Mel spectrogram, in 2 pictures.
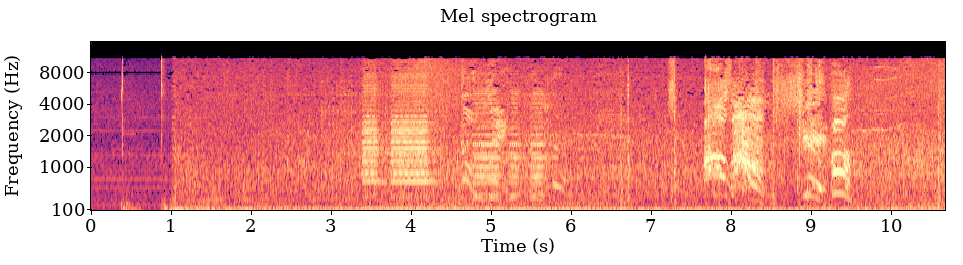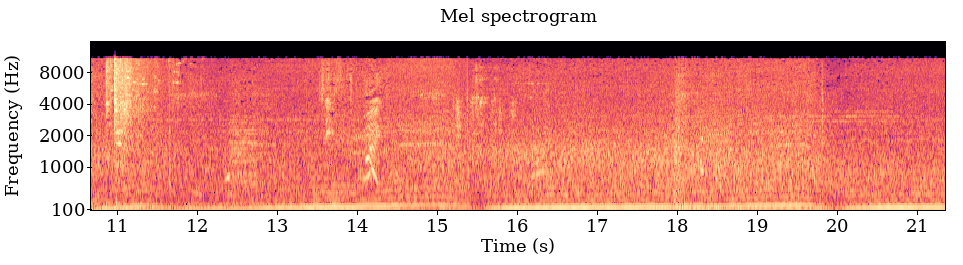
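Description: City traffic hums steadily around.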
